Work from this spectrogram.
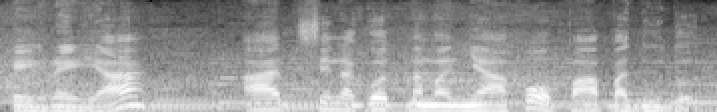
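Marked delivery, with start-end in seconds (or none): none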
